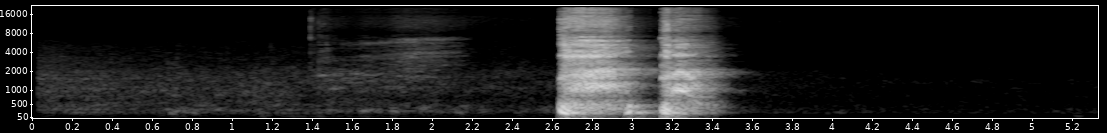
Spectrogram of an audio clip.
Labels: {"expert_labels": [{"quality": "good", "cough_type": "dry", "dyspnea": false, "wheezing": false, "stridor": false, "choking": false, "congestion": false, "nothing": true, "diagnosis": "healthy cough", "severity": "pseudocough/healthy cough"}], "age": 29, "gender": "male", "respiratory_condition": false, "fever_muscle_pain": false, "status": "symptomatic"}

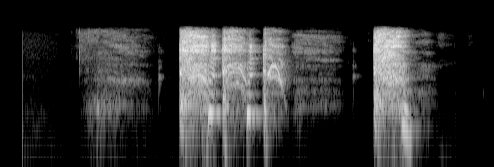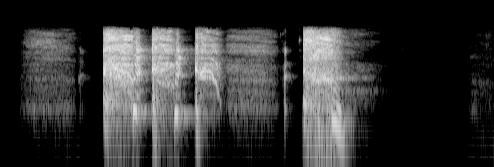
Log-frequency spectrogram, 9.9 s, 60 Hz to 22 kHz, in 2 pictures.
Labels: {"expert_labels": [{"quality": "good", "cough_type": "dry", "dyspnea": false, "wheezing": false, "stridor": false, "choking": false, "congestion": false, "nothing": true, "diagnosis": "upper respiratory tract infection", "severity": "mild"}], "age": 31, "gender": "male", "respiratory_condition": false, "fever_muscle_pain": true, "status": "symptomatic"}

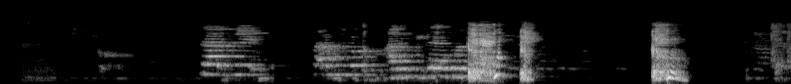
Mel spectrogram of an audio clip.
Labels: {"expert_labels": [{"quality": "good", "cough_type": "wet", "dyspnea": false, "wheezing": false, "stridor": false, "choking": false, "congestion": false, "nothing": true, "diagnosis": "healthy cough", "severity": "pseudocough/healthy cough"}], "age": 39, "gender": "female", "respiratory_condition": true, "fever_muscle_pain": false, "status": "symptomatic"}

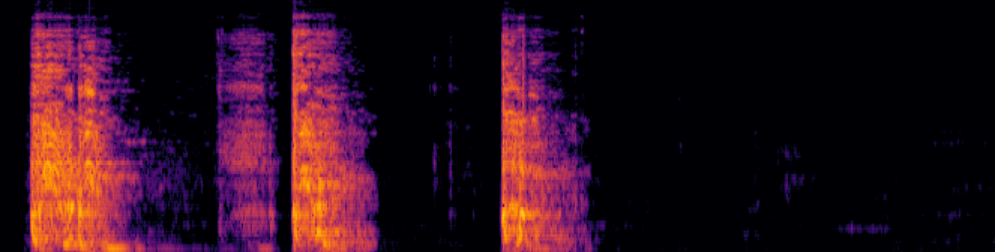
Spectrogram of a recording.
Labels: {"expert_labels": [{"quality": "poor", "cough_type": "dry", "dyspnea": false, "wheezing": false, "stridor": false, "choking": false, "congestion": false, "nothing": true, "diagnosis": "lower respiratory tract infection", "severity": "mild"}]}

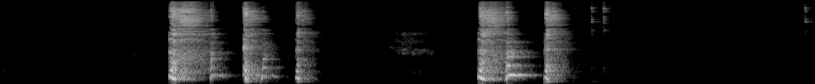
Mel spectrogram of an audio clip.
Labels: {"expert_labels": [{"quality": "good", "cough_type": "dry", "dyspnea": false, "wheezing": false, "stridor": false, "choking": false, "congestion": false, "nothing": true, "diagnosis": "upper respiratory tract infection", "severity": "mild"}], "age": 46, "gender": "female", "respiratory_condition": false, "fever_muscle_pain": false, "status": "healthy"}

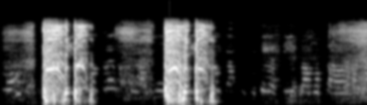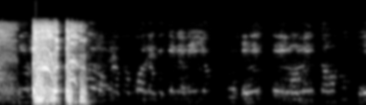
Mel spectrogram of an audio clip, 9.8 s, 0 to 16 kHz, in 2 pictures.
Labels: {"expert_labels": [{"quality": "ok", "cough_type": "dry", "dyspnea": false, "wheezing": false, "stridor": false, "choking": false, "congestion": false, "nothing": true, "diagnosis": "COVID-19", "severity": "mild"}]}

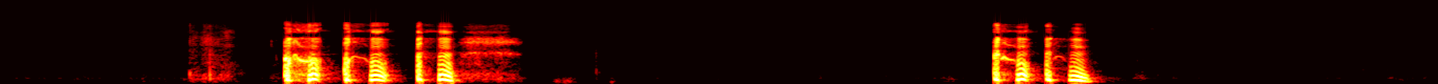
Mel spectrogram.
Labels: {"expert_labels": [{"quality": "ok", "cough_type": "dry", "dyspnea": false, "wheezing": false, "stridor": false, "choking": false, "congestion": false, "nothing": true, "diagnosis": "upper respiratory tract infection", "severity": "mild"}]}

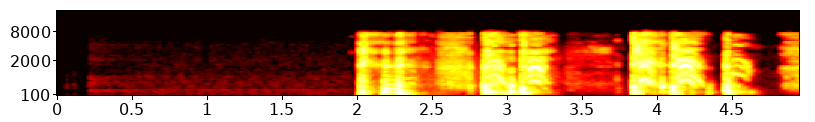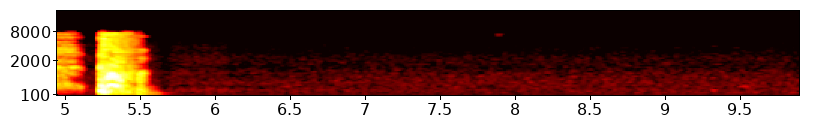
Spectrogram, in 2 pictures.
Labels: {"expert_labels": [{"quality": "good", "cough_type": "dry", "dyspnea": true, "wheezing": false, "stridor": false, "choking": false, "congestion": false, "nothing": false, "diagnosis": "COVID-19", "severity": "severe"}], "age": 35, "gender": "male", "respiratory_condition": false, "fever_muscle_pain": false, "status": "COVID-19"}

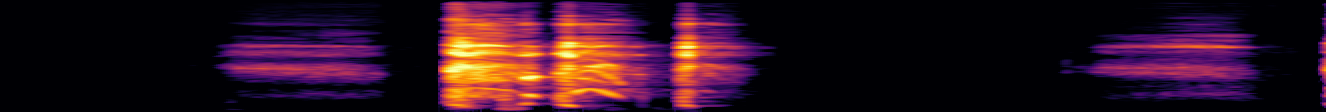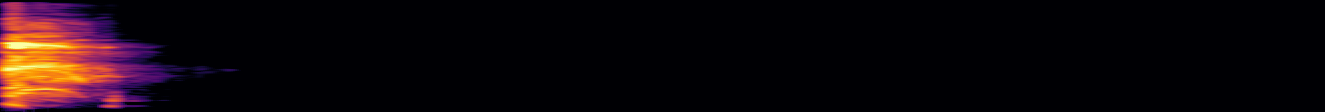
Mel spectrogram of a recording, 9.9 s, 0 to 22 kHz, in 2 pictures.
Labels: {"expert_labels": [{"quality": "good", "cough_type": "dry", "dyspnea": false, "wheezing": false, "stridor": false, "choking": false, "congestion": false, "nothing": true, "diagnosis": "healthy cough", "severity": "pseudocough/healthy cough"}], "age": 30, "gender": "female", "respiratory_condition": false, "fever_muscle_pain": false, "status": "COVID-19"}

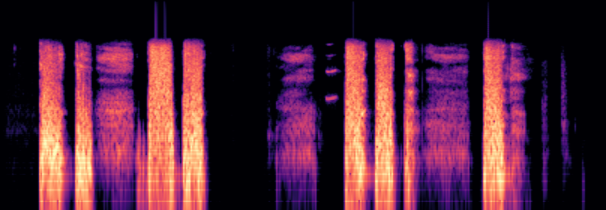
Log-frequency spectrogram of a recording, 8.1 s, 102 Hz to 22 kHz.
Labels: {"expert_labels": [{"quality": "poor", "cough_type": "unknown", "dyspnea": false, "wheezing": false, "stridor": false, "choking": false, "congestion": false, "nothing": true, "diagnosis": "upper respiratory tract infection", "severity": "mild"}], "age": 34, "gender": "male", "respiratory_condition": true, "fever_muscle_pain": false, "status": "COVID-19"}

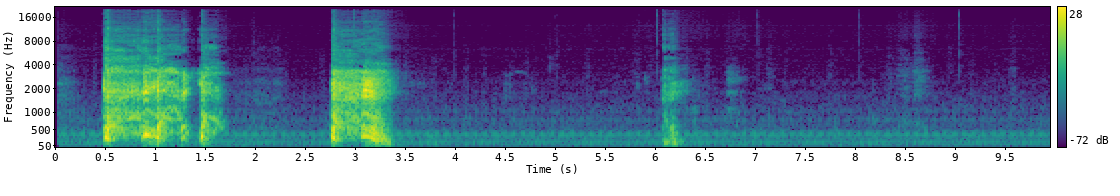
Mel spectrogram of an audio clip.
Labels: {"expert_labels": [{"quality": "ok", "cough_type": "dry", "dyspnea": false, "wheezing": false, "stridor": false, "choking": false, "congestion": false, "nothing": true, "diagnosis": "lower respiratory tract infection", "severity": "mild"}], "age": 63, "gender": "male", "respiratory_condition": false, "fever_muscle_pain": true, "status": "symptomatic"}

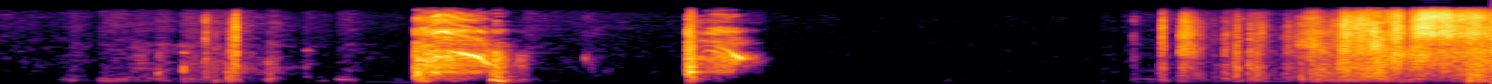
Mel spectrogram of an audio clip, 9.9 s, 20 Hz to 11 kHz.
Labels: {"expert_labels": [{"quality": "good", "cough_type": "unknown", "dyspnea": false, "wheezing": false, "stridor": false, "choking": false, "congestion": false, "nothing": true, "diagnosis": "lower respiratory tract infection", "severity": "unknown"}], "age": 62, "gender": "female", "respiratory_condition": false, "fever_muscle_pain": false, "status": "COVID-19"}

